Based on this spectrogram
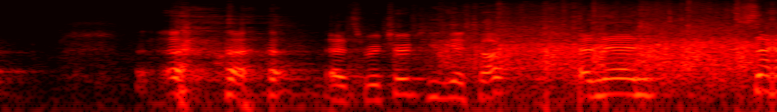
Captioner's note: applause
